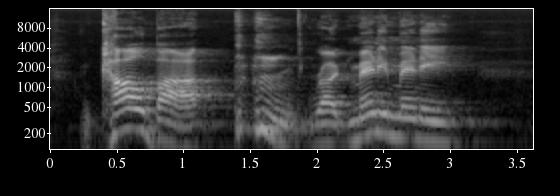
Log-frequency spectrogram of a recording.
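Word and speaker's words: Barth: Last name is spelled B A T, but it's actually pronounced Bart because he's Swiss. And Carl Bart wrote many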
